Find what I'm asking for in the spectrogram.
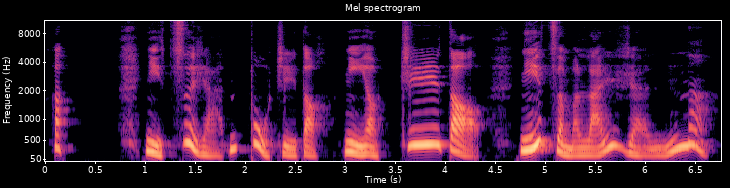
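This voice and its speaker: A woman voicing a sharp, commanding noblewoman of a great household, speaking coldly and scornfully in an audiobook. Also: medium pitch, sing-song, slow, slightly rough, exaggerated voice. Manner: cold, scornful, imperious.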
